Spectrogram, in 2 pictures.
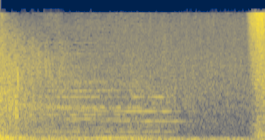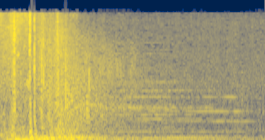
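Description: A Confringo blasting spell explodes in Hogwarts Legacy, a single loud broadband burst about midway that swells and lingers for a second or two over a steady ambient game bed, with no talking.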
